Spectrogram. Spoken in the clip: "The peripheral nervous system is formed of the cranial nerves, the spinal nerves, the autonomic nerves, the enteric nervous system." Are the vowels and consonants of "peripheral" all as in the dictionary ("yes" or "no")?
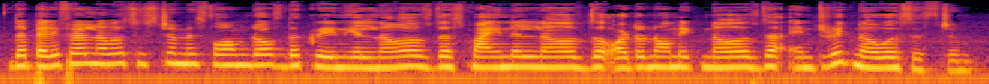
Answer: yes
